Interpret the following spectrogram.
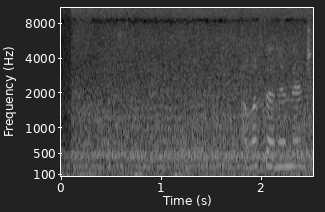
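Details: Honeybees during a first hive inspection, frames lifted while the queen is sought: a dense, steady hum fills the clip, with a man's voice breaking in near the end.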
